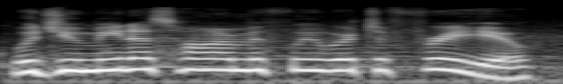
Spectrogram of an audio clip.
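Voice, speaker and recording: A woman's voice: on the high side, expressive, fairly quick, a little mellow, faint music behind, pitched above the performer's own voice, lightly acted. A woman voicing a curious, polite and kindly half moon elf with a formal, courteous manner. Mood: earnest, formal.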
